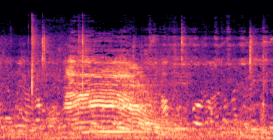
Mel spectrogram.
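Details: Cattle at bull race training on a field in Asemanis, Pamekasan, giving a single drawn-out moo of about a second and a half, tonal with stacked harmonics, over steady outdoor background noise and faint clicks.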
